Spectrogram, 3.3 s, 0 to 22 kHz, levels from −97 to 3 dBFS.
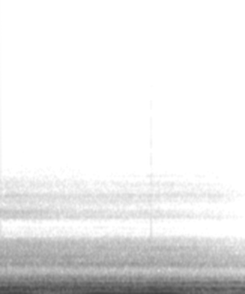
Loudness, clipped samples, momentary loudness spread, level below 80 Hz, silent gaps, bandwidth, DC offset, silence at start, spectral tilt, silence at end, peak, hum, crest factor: -28 LUFS; under 0.1%; 6 LU; -62 dBFS; none; 4.2 kHz; under 0.1%; 0 s; -10.5 dB/octave; 0 s; -14 dBFS; none; 12 dB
